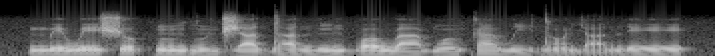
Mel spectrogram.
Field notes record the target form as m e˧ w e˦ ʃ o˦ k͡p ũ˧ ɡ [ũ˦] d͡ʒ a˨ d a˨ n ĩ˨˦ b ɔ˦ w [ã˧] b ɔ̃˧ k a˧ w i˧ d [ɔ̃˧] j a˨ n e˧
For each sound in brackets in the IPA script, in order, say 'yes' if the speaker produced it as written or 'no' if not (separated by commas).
no, no, no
